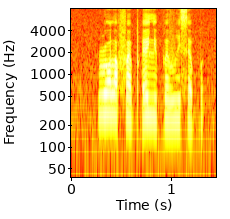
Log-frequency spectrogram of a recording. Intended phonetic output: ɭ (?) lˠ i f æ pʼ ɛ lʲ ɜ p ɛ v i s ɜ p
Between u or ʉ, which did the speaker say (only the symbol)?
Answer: u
